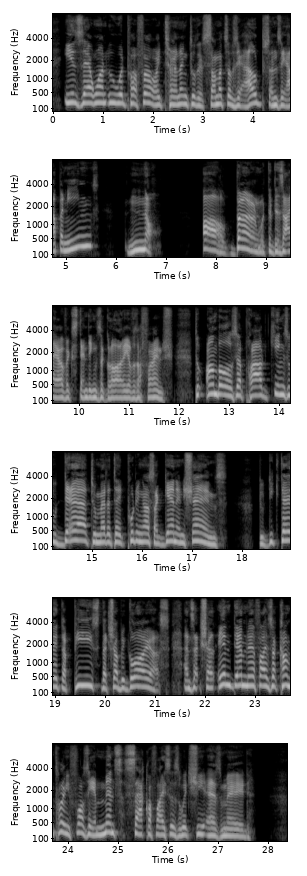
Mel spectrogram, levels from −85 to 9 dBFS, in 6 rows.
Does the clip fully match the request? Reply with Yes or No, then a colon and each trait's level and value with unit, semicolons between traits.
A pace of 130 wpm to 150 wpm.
Yes: average, 145 wpm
